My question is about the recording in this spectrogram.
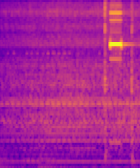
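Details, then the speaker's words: Baltra induction cooktop: soft button clicks, then one short high beep as the power key turns it on and off; responds cleanly and works normally. "यह देखिए यह on हो गया है और यह मैं इसे दबाता हूं वापस यह देखिए यह ऑफ भी हो गया है तो बड़े आराम से काम कर रहा है"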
